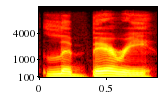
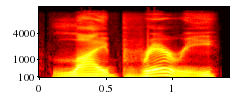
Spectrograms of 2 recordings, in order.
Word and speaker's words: library: Don't say liberry like the fruit berry. Don't say library dropping the first R. Say library or libraryar keeping both Rs but blending them smoothly.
